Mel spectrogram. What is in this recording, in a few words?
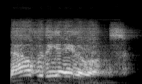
tutorial dialogue, english; War Thunder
